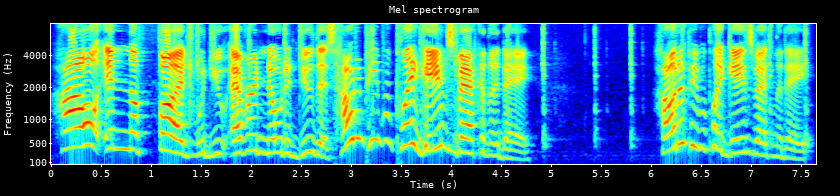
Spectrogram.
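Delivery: frustrated gamer yelling at the puzzle; exasperated outcry. Real, not acted. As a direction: vent at the ridiculous puzzle.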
